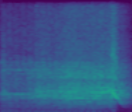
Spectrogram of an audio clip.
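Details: Electric hammer drill: a high motor whine over an uneven, stuttering, skipping chatter from the gearbox end instead of proper hammering. The cause is a broken hammer piston.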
